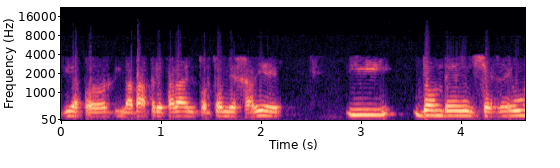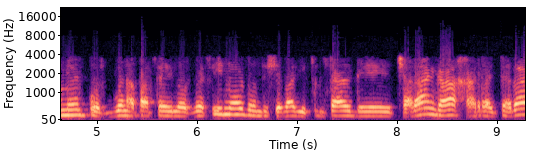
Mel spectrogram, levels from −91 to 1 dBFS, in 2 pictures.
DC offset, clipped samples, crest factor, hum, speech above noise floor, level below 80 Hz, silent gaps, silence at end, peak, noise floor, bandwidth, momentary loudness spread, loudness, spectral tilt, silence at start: under 0.1%; under 0.1%; 12 dB; none; 44 dB; -54 dBFS; none; 0 s; 0 dBFS; -56 dBFS; 4.5 kHz; 4 LU; -13 LUFS; -9.5 dB/octave; 0 s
